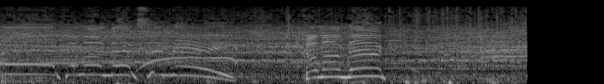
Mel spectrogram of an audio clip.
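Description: Show-host shouting "Yeah! Come on back!" with long held yells, over studio noise from the TV show's soundtrack. About five seconds in, the sound cuts off abruptly to dead silence.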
